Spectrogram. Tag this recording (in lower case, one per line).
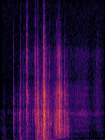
domestic sounds
microwave oven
